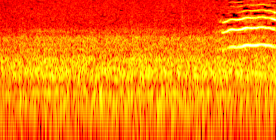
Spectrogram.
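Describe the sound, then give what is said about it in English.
A single thin, high bird call rings out near the end, brief and clear above a steady background hiss, like a flight call passing overhead at night. “And this is what it sounds like at night.”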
